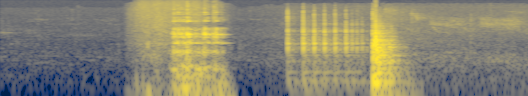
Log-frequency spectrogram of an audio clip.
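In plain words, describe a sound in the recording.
A heavy wooden chest lid creaks and thuds shut.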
